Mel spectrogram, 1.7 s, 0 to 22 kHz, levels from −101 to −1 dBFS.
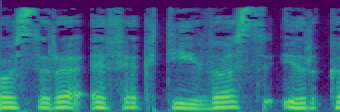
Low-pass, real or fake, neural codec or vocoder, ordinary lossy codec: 19.8 kHz; fake; vocoder, 44.1 kHz, 128 mel bands, Pupu-Vocoder; MP3, 64 kbps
